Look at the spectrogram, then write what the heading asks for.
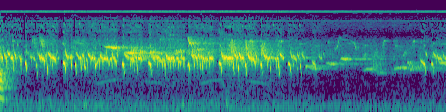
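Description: A pet bird in a forest gives rapid, high chirps, many in quick succession, bright and continuous across the whole stretch with no voices.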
